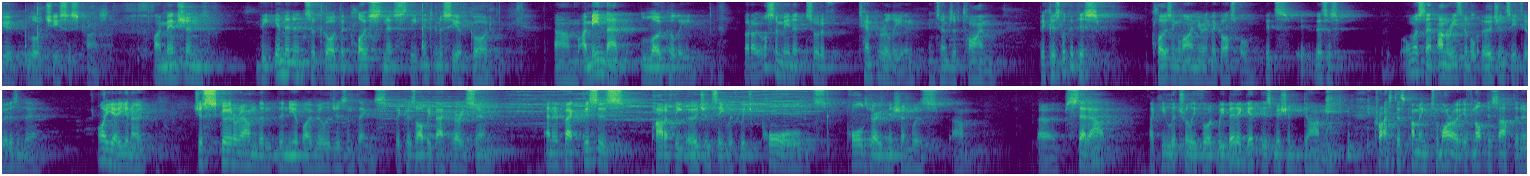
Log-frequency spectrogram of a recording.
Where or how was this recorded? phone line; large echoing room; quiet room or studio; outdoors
large echoing room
